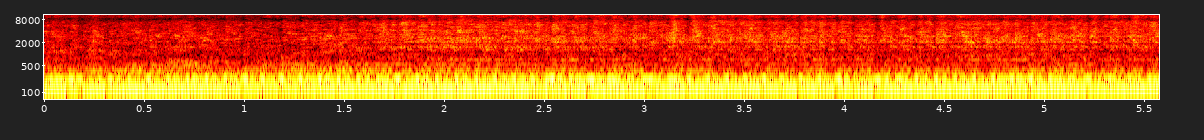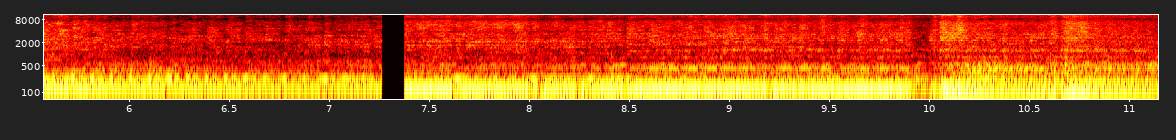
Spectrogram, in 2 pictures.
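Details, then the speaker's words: 1976 Datsun 280Z six, first start after sitting four or five years, unsilenced: loud raw fairly even low drone with brief cut and rev blip near end; runs fine; won't restart hot, owner suspects distributor. "well it definitely runs better than I thought it would it started right up"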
